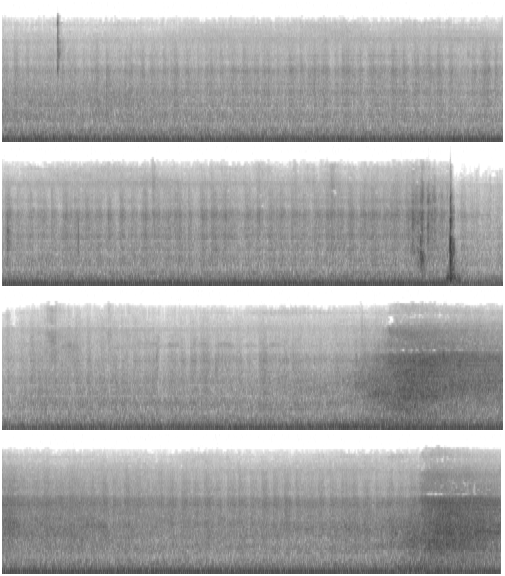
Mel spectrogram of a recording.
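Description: Cars passing on a highway, one swelling up and fading about two-thirds of the way in and another near the end, over a steady low rumble. A single sharp knock about halfway through.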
